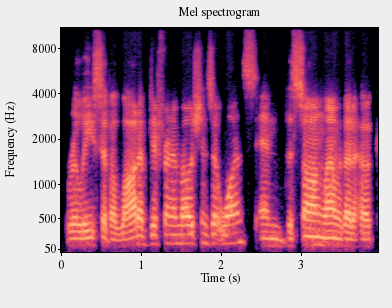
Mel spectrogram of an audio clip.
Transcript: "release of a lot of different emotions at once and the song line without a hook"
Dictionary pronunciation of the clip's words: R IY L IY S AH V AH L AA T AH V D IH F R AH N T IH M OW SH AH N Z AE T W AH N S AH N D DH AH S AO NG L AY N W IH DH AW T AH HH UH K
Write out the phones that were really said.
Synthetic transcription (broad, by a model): R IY L IY S AH V AH L AA T AH V D IH F R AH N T IH M OW SH AH N Z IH T W AH N S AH N DH AH S AO NG L AY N W IH DH AW T AH HH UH K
